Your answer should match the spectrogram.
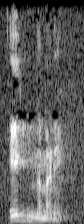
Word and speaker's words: ignominy: For in the fourth place, in verses 8 and 9, we see inescapable ignominy. Yes, that's the way you pronounce it.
